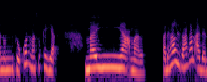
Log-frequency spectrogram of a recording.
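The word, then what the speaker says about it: من يعمل: Contoh, may ya'mal, jadi tidak dibaca man ya'mal. Beda dengan izhar. Tidak dibaca jelas, tapi didengungkan. Suara nun sukun masuk ke ya. May ya'mal.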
